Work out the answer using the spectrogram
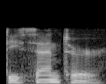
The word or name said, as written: decenter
